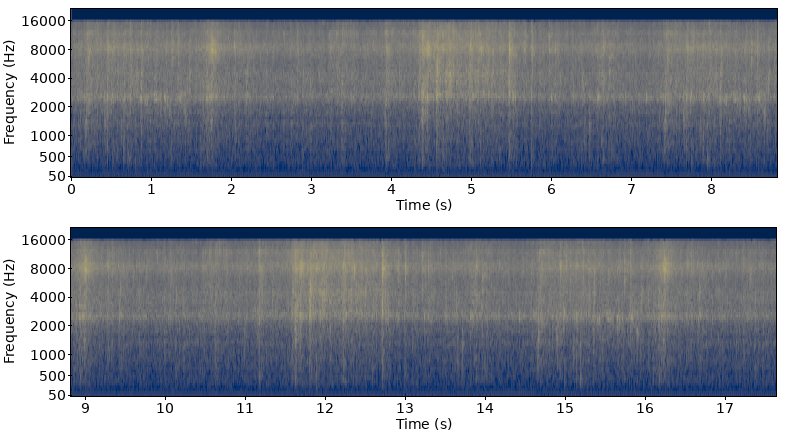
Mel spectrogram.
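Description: A steady sizzling, crackling hiss like food frying in a hot pan, with louder swells every few seconds, over a faint low hum.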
